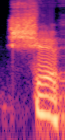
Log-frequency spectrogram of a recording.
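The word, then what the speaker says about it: chef: সাধারণত এটা হচ্ছে ফ্রেঞ্চ থেকে আসা শব্দগুলা যেমন শেফ সি এইচইশফ মে সিন না মেশিন উচ্চারণ হয়েছে স তাহলে এগুলো হচ্ছে গ্রিক থেকে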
